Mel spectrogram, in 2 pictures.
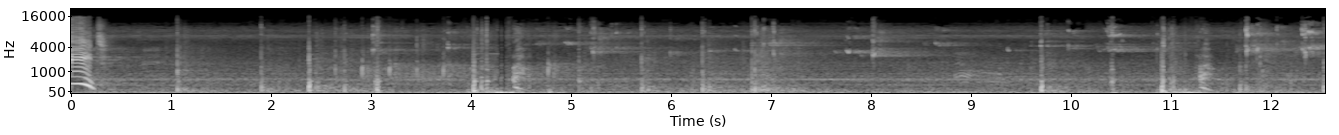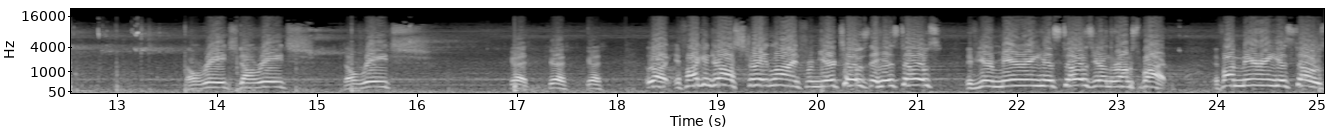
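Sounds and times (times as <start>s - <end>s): sneakers squeaking on hardwood: 1.0s - 15.6s
basketballs bouncing on hardwood: 1.9s - 7.3s, 9.7s - 15.6s.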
